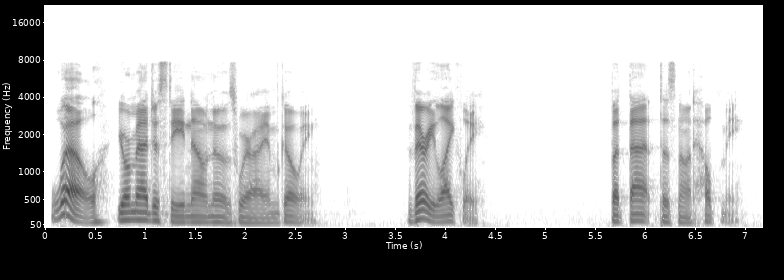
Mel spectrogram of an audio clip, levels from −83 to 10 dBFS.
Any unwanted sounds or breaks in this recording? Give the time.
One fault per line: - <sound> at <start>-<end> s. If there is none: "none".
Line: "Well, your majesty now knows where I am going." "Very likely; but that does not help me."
none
